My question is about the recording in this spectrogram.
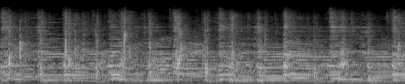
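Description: Two acoustic guitars playing an instrumental blues passage with no singing: steadily picked notes and chords at an even rhythm.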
